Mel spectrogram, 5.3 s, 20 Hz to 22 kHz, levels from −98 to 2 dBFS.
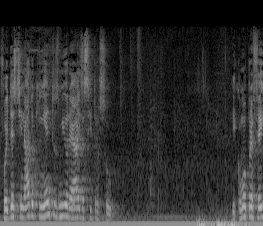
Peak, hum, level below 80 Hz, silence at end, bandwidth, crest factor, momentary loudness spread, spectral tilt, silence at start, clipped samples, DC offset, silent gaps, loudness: -20 dBFS; 60 Hz at -45 dBFS; -40 dBFS; 0 s; 13.5 kHz; 16 dB; 13 LU; -4 dB/octave; 0 s; under 0.1%; under 0.1%; none; -38 LUFS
